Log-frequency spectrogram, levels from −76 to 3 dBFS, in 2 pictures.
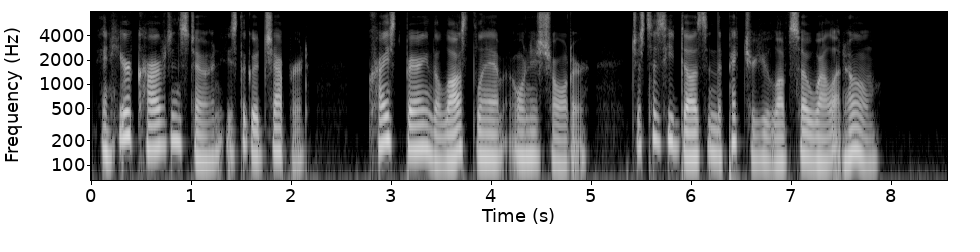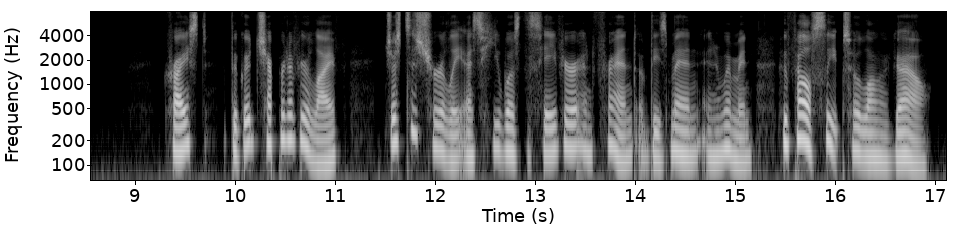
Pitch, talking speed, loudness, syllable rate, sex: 140 Hz, 205 wpm, -20 LUFS, 5.5 syllables/s, male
